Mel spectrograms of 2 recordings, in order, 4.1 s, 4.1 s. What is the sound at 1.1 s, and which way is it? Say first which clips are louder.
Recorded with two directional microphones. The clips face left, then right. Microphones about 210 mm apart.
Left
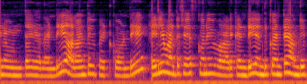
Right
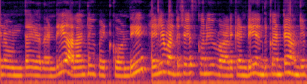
Speech: left 4 dB; 15° left (ahead or behind).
